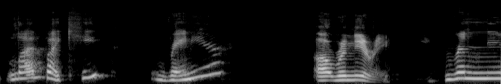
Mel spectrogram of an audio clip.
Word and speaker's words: Raniere: Uh Reeri Reeri I thought it was Reineer as well. I had to watch a bunch of interviews to figure out how to pronounce it. Yeah. Reeri.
